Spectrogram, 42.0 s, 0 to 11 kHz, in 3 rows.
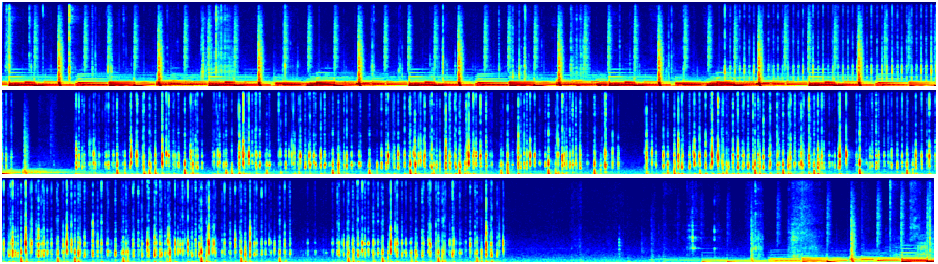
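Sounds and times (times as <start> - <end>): mechanical keyboard typing: 0.0 - 4.0, 5.0 - 10.2, 10.8 - 14.3, 15.1 - 35.6.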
